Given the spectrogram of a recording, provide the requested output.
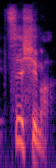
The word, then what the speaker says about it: Tsushima: pronounce ghost of what so the natives in Japan they say Tsushima so it's kind of like intonation start I but I'll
